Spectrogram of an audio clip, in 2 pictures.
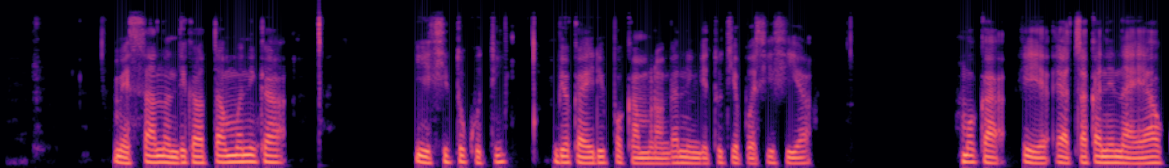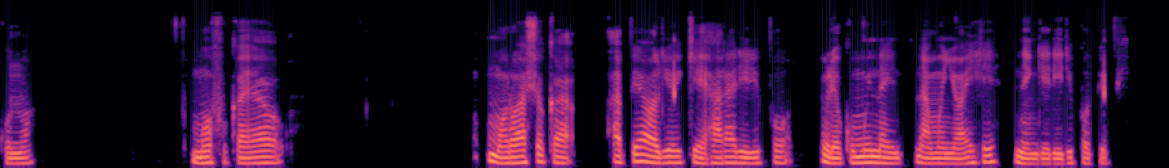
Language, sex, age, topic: Oshiwambo, male, 18-24, agriculture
